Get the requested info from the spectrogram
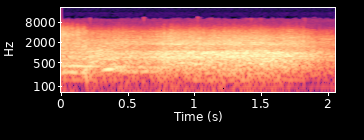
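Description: Formula One racing car engines at speed: an engine note that slides down slightly near the start, then a steady rushing noise that eases off near the end.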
